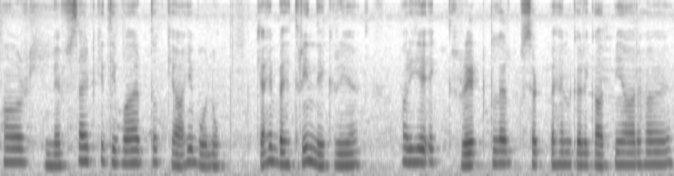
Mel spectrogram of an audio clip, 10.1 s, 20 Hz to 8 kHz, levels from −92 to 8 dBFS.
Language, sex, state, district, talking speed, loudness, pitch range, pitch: Hindi, male, Uttar Pradesh, Hamirpur, 165 wpm, -38 LUFS, 155-185 Hz, 165 Hz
